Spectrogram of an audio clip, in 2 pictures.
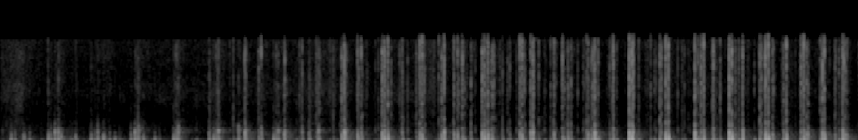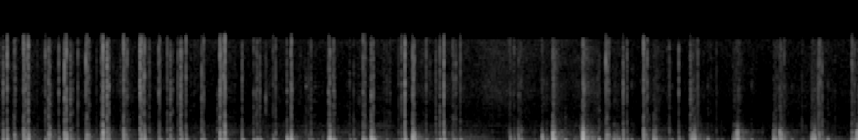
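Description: A dark, thin, solid tablet with a glass screen and hard back is held in both hands and tapped fast with fingertips and nails, including above the head. A rapid, irregular stream of short, dry clicks and knocks has almost no ring and sits mostly in the low and middle range, with a brief pause just before the seventh second.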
